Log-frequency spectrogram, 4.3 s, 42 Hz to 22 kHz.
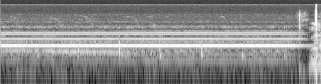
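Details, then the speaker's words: DAT DA-313 power amplifier with no music playing: a steady high whine with faint ticks about twice a second from the speaker, heard before a 16 V 2200 µF capacitor is fitted. "seperti yang tadi ya suaranya keluar ada suara bising ya suara bising yang kurang enak ya disaat amplifier ini tanpa musik ya"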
